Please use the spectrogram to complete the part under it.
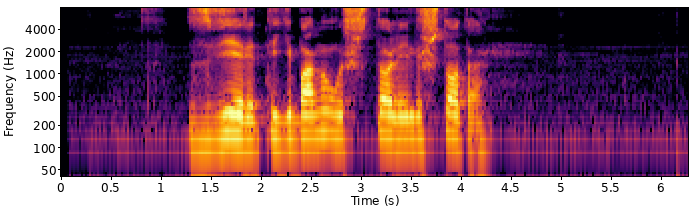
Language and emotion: Russian, angry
